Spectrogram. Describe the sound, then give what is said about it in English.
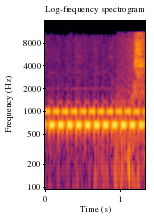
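A telephone rings with a steady, warbling electronic trill, two bright tones pulsing rapidly and evenly throughout, fairly loud, with a faint rustle and brief hiss near the end. “uh, I'm sorry for the phone.”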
